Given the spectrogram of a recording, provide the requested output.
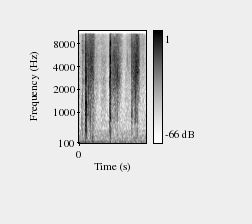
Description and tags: Brushing Off Clothes
Recorded someone brushing off their sleeves.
